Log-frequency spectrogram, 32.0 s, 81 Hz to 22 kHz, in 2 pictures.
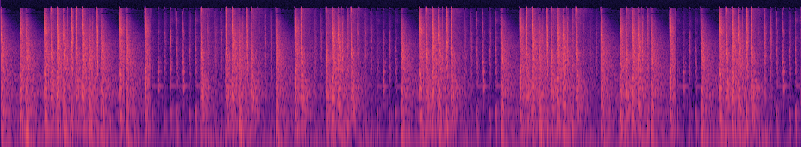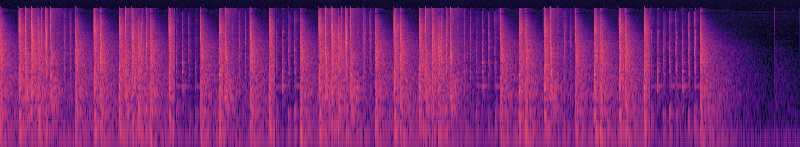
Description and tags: i used different percussions and added glitch effects.
turkey, 120, drum, bpm, tempo, anatolia, percussion, turk, loop, turkish, glitch, ethnic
